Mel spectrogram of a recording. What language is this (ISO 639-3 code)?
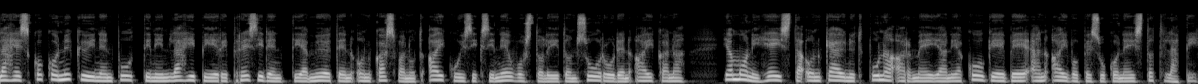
fin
